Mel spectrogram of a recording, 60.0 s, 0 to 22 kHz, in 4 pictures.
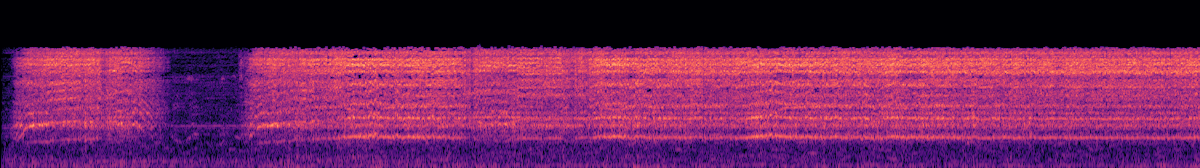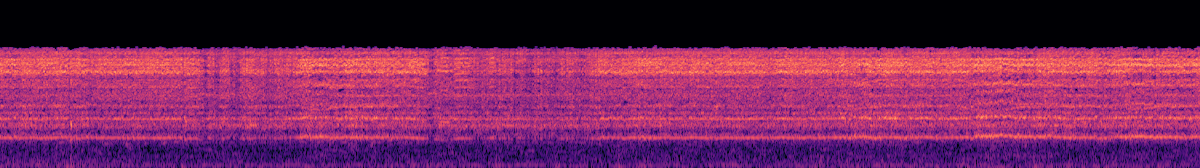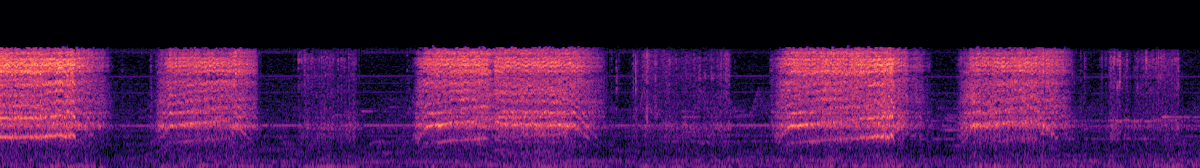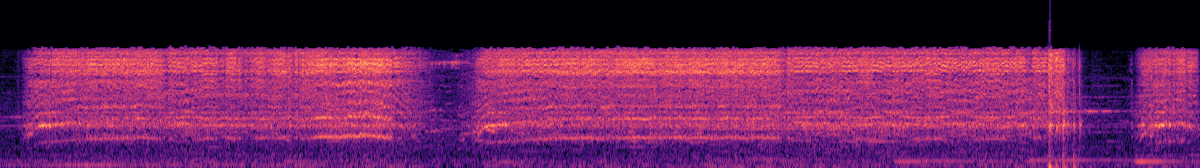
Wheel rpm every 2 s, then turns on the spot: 100, 80, 160, 160, 160, 160, 160, 160, 160, 160, 160, 160, 160, 160, 160, 90, 40, 60, 100, 30, 90, 60, 50, 160, 140, 90, 160, 160, 140, 50.
32-34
